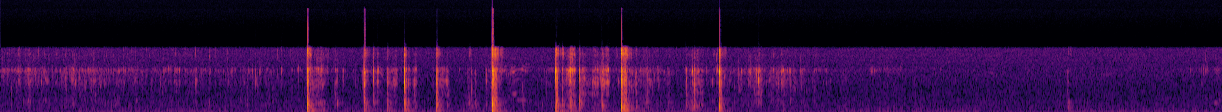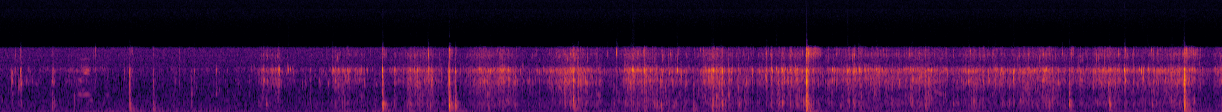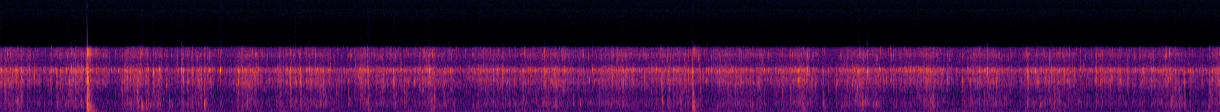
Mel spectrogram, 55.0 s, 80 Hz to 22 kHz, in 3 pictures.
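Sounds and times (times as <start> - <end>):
paddle splashing water: 0.0 - 13.7, 17.8 - 54.9
sharp knocks: 4.6 - 6.8, 7.4 - 7.6, 9.3 - 9.6.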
